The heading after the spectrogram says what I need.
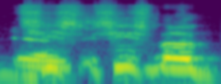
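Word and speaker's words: Seasmoke: Master Jimmy Walker impla you to pronounce it correctly it's light SE smoke uh SE smoke burning that guy was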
